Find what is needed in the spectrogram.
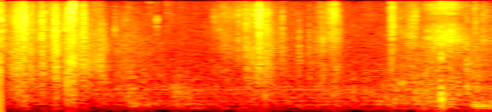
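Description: Thin Bible pages rustling as they are turned to a new passage, in a few short, crisp rustles.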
